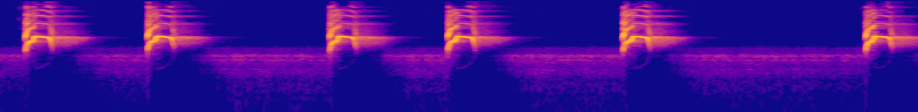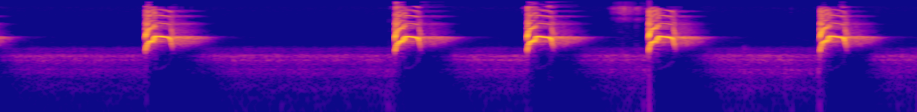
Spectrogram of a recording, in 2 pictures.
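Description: A cockatiel gives loud, shrill whistled calls, each a quick upward-bending note, repeated about once a second.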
